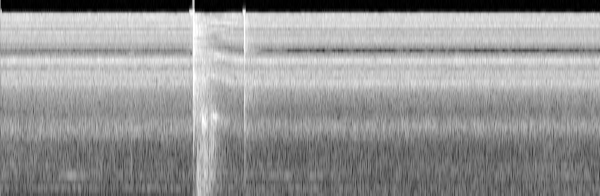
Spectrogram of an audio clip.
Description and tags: gas that escapes from a stove is ignited with a lighter / gas saliendo de una cocina se enciende con un encendedor
field-recording, fire, gas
